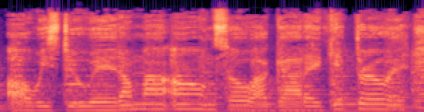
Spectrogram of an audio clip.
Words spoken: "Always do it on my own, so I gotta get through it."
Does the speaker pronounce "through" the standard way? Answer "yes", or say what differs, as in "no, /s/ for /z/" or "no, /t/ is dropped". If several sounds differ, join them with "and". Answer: yes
